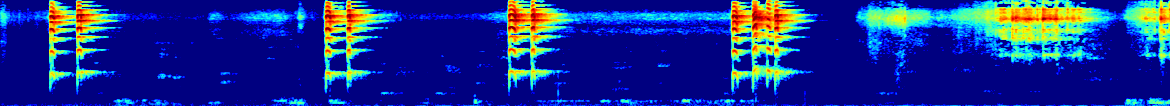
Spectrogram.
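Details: Keeshond giving sharp, high-pitched squealing yelps in four short bursts about every two seconds, each a quick cluster of piercing notes, with faint low murmurs and a soft rustle between bursts indoors.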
